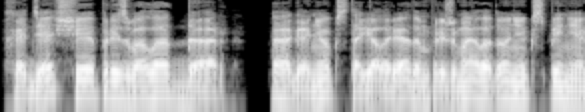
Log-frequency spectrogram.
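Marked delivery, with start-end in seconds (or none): none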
